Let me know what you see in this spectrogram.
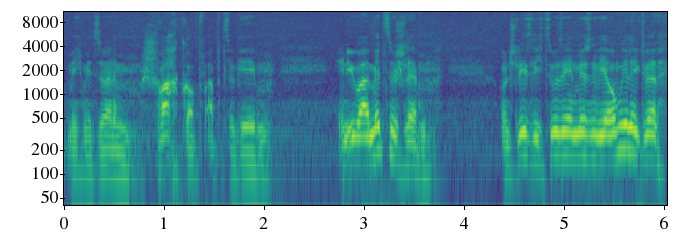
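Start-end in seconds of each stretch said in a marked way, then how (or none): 2.7-6.0 builds louder and higher, fast at the end; rising bitter outburst. Acted. Gangster Nick bursting out about his murdered younger brother, bitter rising shout. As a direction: let the grief boil over into a near shout.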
